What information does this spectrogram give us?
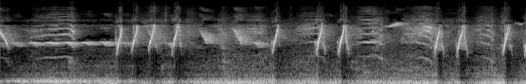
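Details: Bar-winged prinia (ciblek), called semi gacor, partly in full voice: a short whistled note, then a series of sharp, high, downslurred chips at uneven intervals of roughly half a second, over a soft low background hum.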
